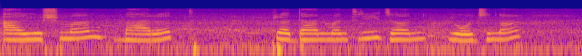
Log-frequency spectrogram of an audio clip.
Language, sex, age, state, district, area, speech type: Goan Konkani, female, 18-30, Goa, Salcete, rural, read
